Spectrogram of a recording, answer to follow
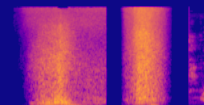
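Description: Two whoosh sound effects of a news channel's logo intro. The first ends abruptly; the second, shorter one follows straight after.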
